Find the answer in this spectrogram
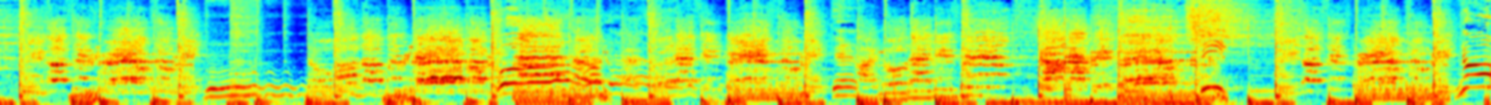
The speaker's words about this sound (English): Come on, let's praise Him. Come on, let's clap our hands and lift our voices. Come on, cry, tell Him. Sing it for me now.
